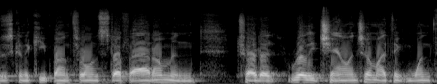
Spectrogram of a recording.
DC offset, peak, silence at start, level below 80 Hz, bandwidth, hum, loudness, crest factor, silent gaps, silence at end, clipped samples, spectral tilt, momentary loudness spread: under 0.1%; -10 dBFS; 0 s; -52 dBFS; 15 kHz; none; -21 LUFS; 10 dB; none; 0 s; under 0.1%; -5.5 dB/octave; 7 LU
